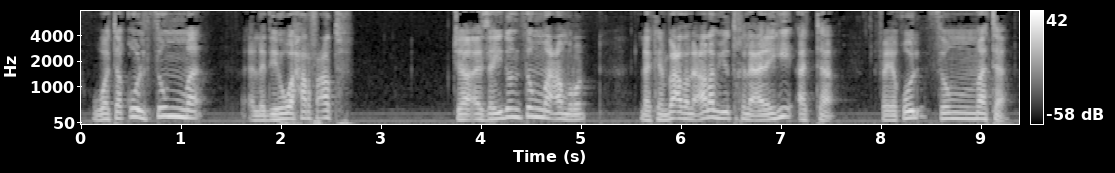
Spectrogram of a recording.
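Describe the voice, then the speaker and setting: Playing the role of a sheikh, a man with a voice on the high side teaches a classical Arabic grammar lesson. He poses questions and answers them himself, repeats key words, and slows down to intone quoted verses.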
